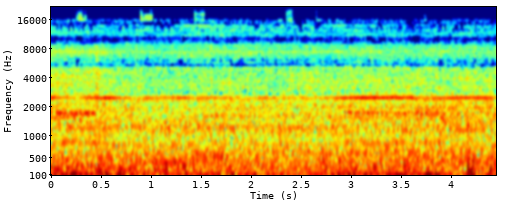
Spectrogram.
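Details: Robot vacuum-mop, bought at Goodwill, doing a spot clean with its vibrating mop pad and an AC in the background: an even, steady rushing hum with a faint whine and no knocks or catches. The suction fan is running normally.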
